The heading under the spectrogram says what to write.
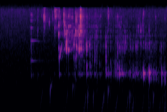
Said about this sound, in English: Oh, it's a good pour as well.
